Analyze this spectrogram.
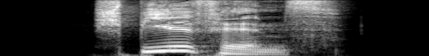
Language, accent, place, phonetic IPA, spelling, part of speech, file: German, Germany, Berlin, [ˈʃpiːlfɪlms], Spielfilms, noun, De-Spielfilms.ogg
- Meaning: genitive singular of Spielfilm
